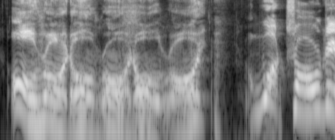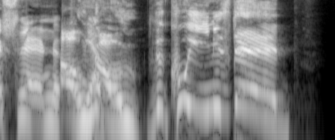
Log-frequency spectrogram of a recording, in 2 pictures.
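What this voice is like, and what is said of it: Put-on British accent. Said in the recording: “the trick to doing a British accent for me, by the way, is to imagine a bulldog with bad teeth.”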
